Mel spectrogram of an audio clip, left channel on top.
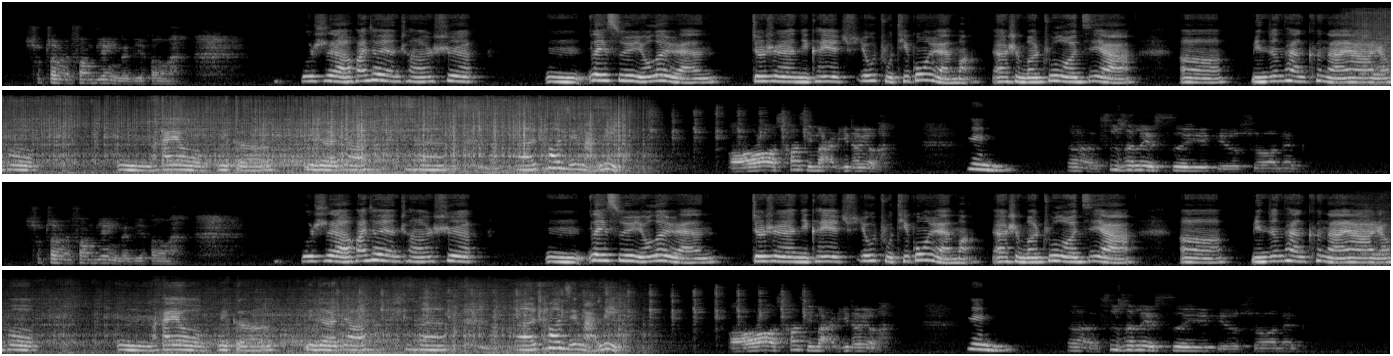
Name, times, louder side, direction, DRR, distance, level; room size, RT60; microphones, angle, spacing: voice 1, 0.2-2.4 21.2-22.8 23.1-23.3 24.5-26.9, left 2 dB, 15° left, 1.0 m, -28 dB
voice 2, 3.0-4.7 5.4-7.2 7.5-12.2 12.5-14.2 15.0-16.6 16.9-20.1 23.5-24.0, equal, 5° right, 0.4 m, -20 dB
sound 1, 13.4-20.5, left 5 dB, 60° left, 0.7 m, -28 dB
sound 2, 17.2-21.9, right 3 dB, 75° right, 2.6 m, -36 dB
9.6 x 4.1 x 3.3 m
head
